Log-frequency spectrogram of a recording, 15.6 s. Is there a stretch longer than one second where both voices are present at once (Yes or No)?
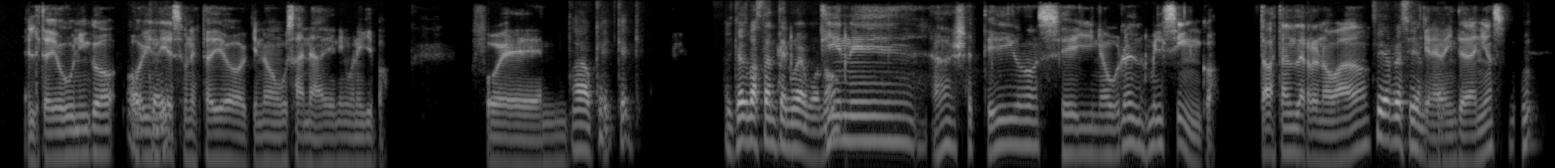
No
